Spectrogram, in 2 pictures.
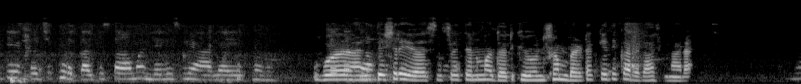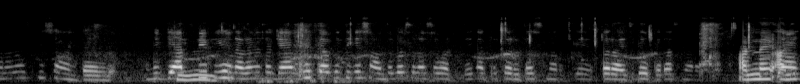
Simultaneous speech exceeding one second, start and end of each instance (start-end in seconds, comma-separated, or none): none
